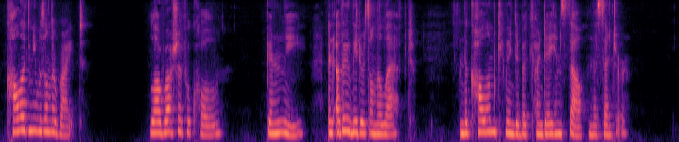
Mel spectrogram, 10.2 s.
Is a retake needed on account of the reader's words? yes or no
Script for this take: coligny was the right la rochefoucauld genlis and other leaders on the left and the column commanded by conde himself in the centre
yes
